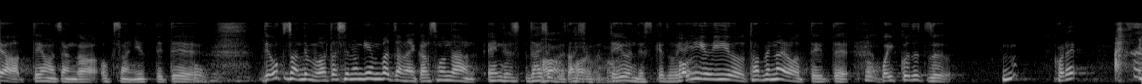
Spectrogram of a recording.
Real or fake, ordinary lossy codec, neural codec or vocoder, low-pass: real; none; none; 7.2 kHz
